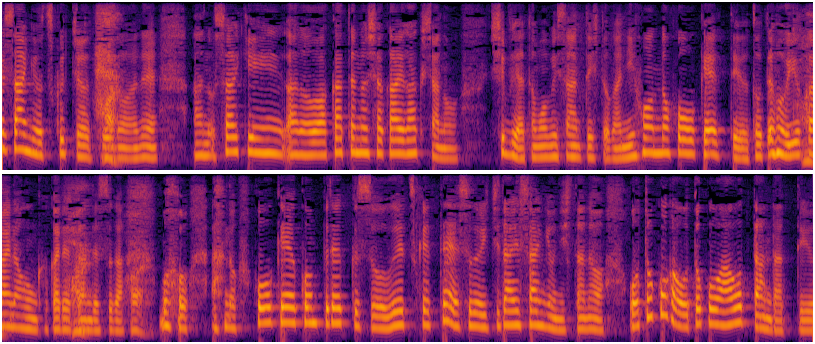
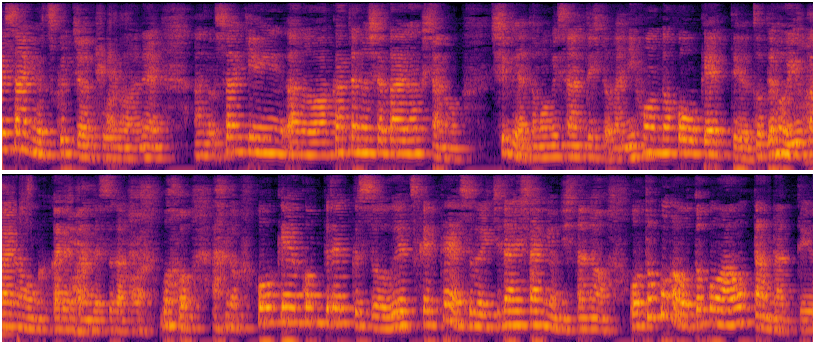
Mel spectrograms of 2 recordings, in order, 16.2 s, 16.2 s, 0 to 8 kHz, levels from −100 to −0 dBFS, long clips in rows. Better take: first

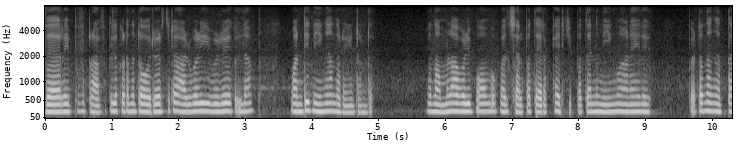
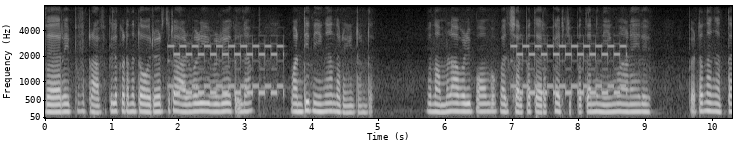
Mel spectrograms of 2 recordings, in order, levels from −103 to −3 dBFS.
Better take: first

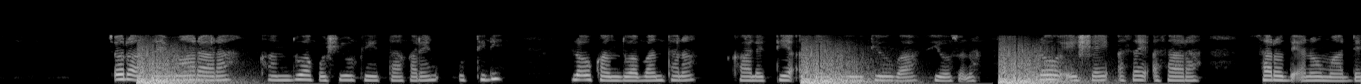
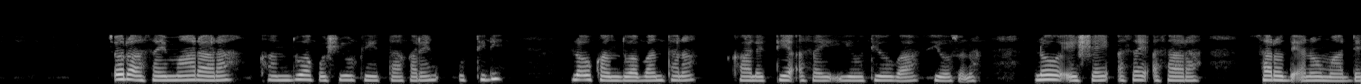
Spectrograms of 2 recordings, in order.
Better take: second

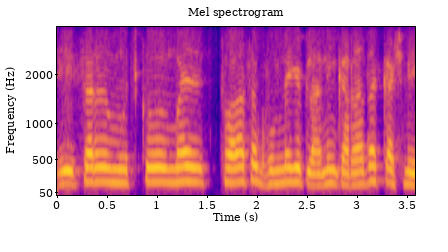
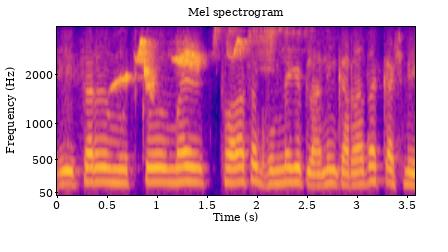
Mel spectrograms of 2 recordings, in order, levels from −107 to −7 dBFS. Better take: first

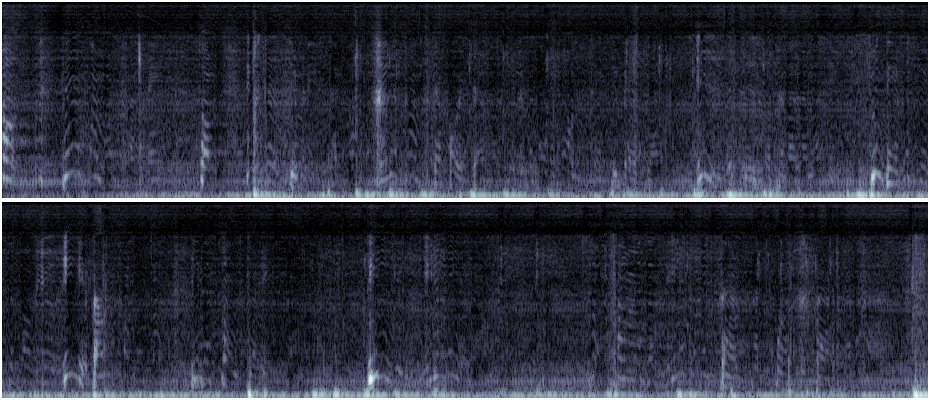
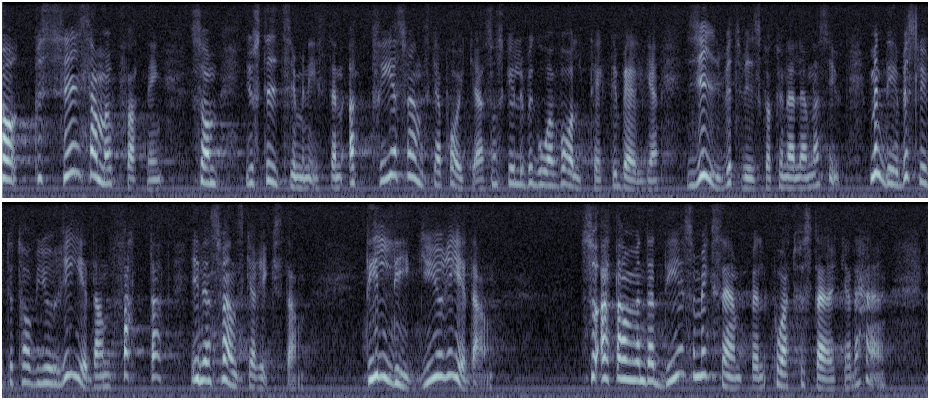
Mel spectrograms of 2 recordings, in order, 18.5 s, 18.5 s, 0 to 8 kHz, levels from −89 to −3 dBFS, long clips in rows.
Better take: second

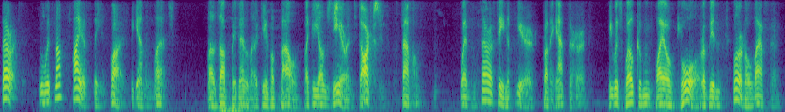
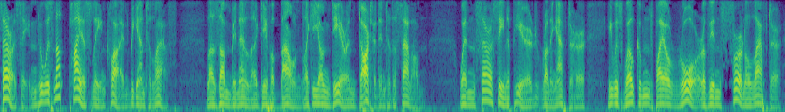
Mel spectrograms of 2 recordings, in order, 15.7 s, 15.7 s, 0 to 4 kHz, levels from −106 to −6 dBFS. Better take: second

